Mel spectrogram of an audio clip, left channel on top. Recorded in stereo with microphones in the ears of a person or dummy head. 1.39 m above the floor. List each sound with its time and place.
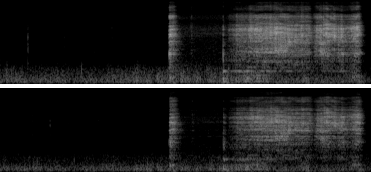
1.7 s writing: 65° left (ahead or behind), 0.6 m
